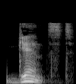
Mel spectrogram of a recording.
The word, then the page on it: gainst: British English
